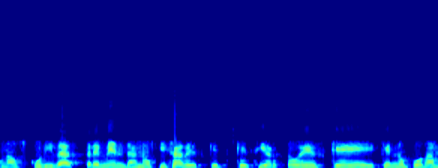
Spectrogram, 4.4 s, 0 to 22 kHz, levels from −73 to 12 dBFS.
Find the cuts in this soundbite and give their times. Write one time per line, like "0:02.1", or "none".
0:01.5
